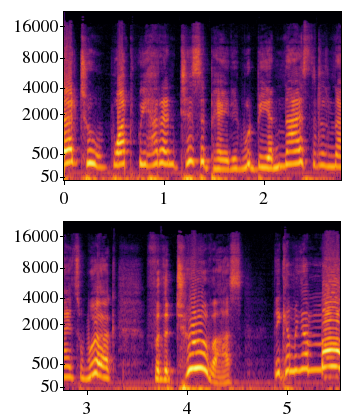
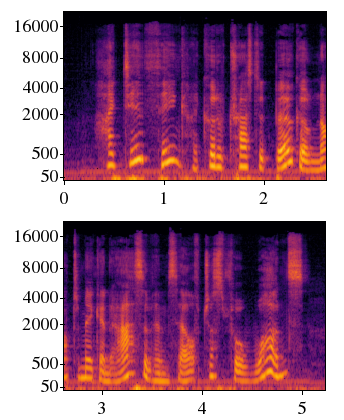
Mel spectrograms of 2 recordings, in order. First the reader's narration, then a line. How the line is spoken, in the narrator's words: she murmured with wild regret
